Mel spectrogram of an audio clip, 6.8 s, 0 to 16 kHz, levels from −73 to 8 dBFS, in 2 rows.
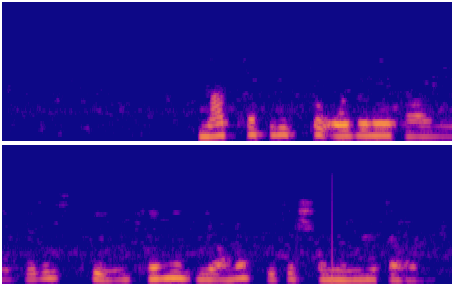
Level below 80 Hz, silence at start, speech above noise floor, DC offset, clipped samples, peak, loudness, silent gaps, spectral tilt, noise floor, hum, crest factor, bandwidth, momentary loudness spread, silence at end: -56 dBFS; 1.5 s; 43 dB; under 0.1%; under 0.1%; -8 dBFS; -25 LUFS; none; -12 dB/octave; -68 dBFS; none; 18 dB; 4.1 kHz; 15 LU; 0.25 s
